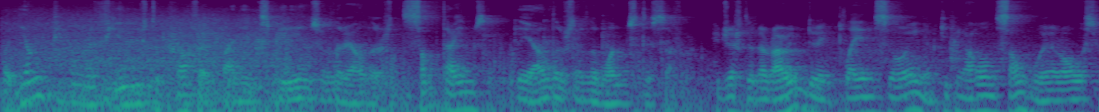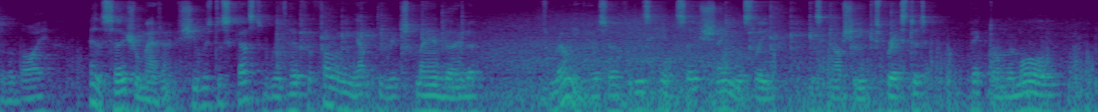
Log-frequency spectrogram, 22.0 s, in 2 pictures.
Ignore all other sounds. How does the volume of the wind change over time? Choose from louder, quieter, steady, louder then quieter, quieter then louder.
quieter then louder.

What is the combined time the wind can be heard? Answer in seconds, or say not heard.
22 s.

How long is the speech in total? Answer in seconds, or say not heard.
21 s.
